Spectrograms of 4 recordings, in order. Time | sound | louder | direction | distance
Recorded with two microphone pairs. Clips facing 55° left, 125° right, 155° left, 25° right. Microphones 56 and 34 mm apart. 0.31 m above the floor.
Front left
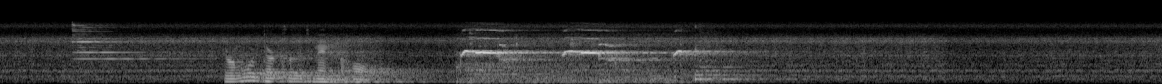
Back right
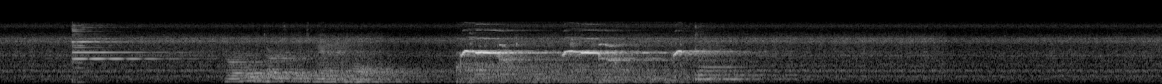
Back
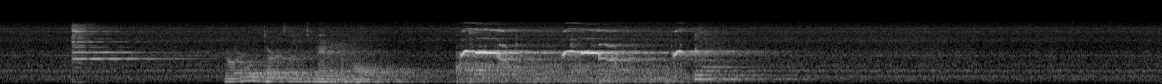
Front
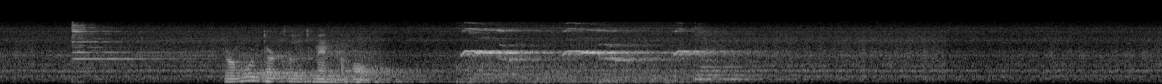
0.7 | dishes clattering | back right 5 dB, back 5 dB | 140° right | 2 m
2.2 | a man speaking | front left 6 dB, front 3 dB | 30° left | 2.5 m
4.6 | a bird | back right 2 dB, back 10 dB | 155° left | 2 m
7.0 | a snare drum | front left 1 dB, back 2 dB | 115° left | 6 m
